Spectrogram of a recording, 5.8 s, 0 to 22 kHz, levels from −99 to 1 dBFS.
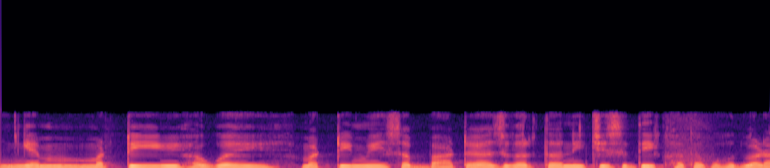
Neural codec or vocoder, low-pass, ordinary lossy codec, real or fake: none; 7.2 kHz; none; real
